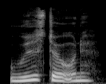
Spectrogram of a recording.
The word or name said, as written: udestående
